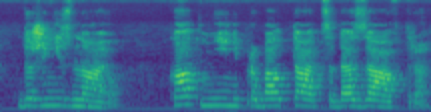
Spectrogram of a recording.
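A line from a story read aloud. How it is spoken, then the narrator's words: Sighing hedgehog. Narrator (Russian): вздохнул ежик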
